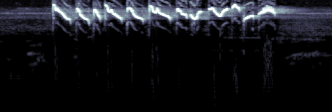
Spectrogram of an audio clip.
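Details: White-eye song for stimulating competition birds to sing: after a brief silence, a rapid string of about fourteen high, wavering whistled notes rising and falling, lasting a little over two seconds, then stopping.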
